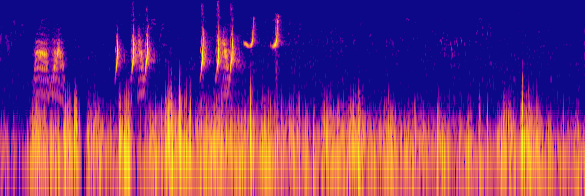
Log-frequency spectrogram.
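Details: Common quail, Pakistan, early morning: two sharp triplet phrases of short clipped notes, followed by thin hooked whistles, against continuous low-frequency rumble.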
